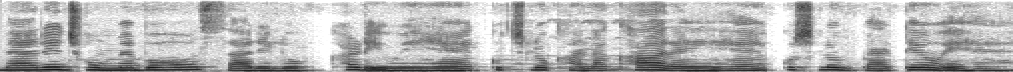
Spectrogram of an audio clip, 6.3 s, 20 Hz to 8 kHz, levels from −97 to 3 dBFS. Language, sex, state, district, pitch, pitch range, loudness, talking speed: Hindi, female, Uttar Pradesh, Muzaffarnagar, 245 Hz, 210-270 Hz, -14 LUFS, 190 wpm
